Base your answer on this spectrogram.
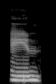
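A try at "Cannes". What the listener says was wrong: It's pronounced Khan, not Kane.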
